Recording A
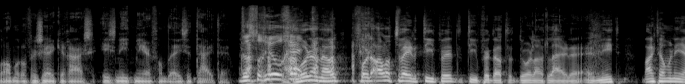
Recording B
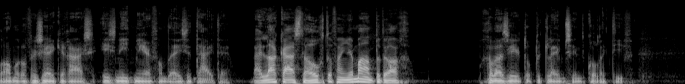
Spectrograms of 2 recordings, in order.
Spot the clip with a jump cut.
A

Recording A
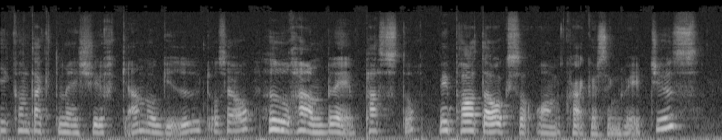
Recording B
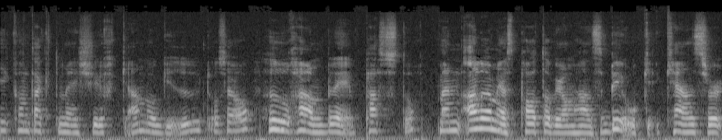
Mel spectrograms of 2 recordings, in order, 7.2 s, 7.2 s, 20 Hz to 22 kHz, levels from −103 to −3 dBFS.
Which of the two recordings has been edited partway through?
B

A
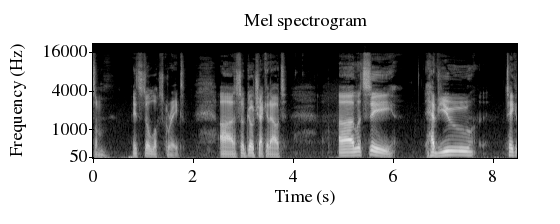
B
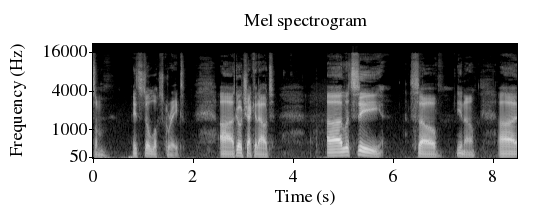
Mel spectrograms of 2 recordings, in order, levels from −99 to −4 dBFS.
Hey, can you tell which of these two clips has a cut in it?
B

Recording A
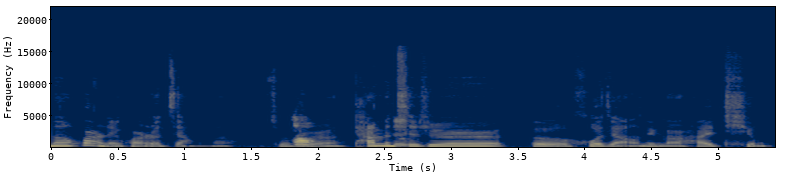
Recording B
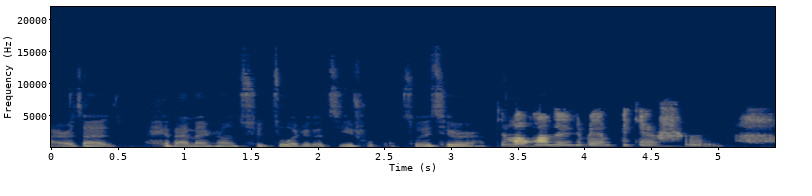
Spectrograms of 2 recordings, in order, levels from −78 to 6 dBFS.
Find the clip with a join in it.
B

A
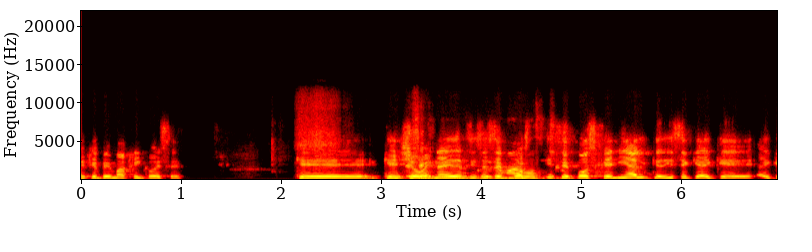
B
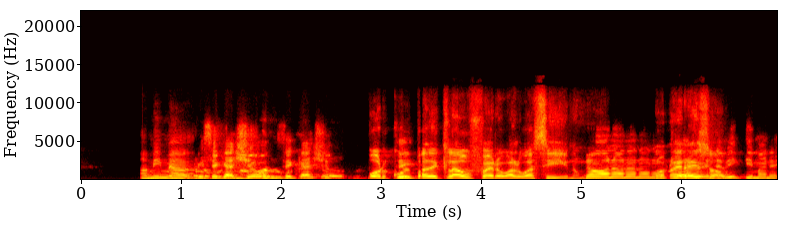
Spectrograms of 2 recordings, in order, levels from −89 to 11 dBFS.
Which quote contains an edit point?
B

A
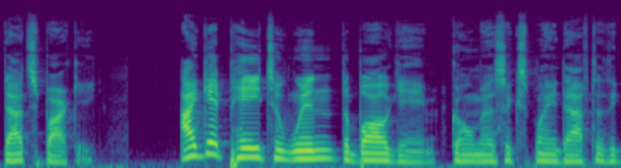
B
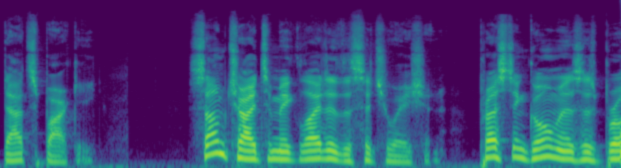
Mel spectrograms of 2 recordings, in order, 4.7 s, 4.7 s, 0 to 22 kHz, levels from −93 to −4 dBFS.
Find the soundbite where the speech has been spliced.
A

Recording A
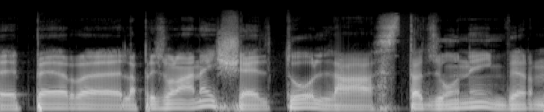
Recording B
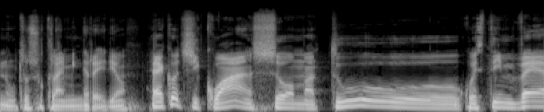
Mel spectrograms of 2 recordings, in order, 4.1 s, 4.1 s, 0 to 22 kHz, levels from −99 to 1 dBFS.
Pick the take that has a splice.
B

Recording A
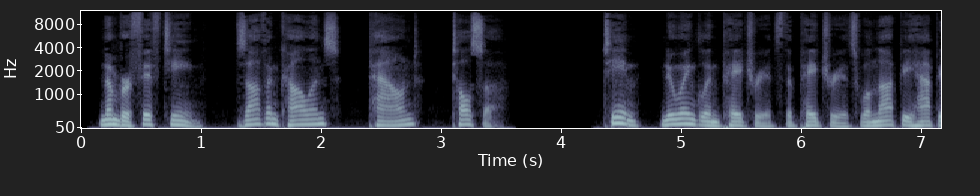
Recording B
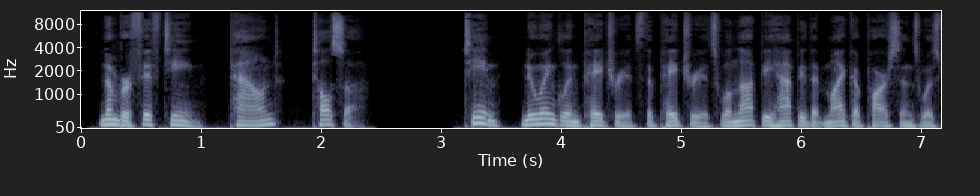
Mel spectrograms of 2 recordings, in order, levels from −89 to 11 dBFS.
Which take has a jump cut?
B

